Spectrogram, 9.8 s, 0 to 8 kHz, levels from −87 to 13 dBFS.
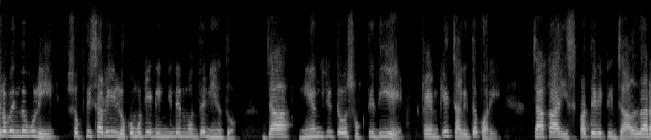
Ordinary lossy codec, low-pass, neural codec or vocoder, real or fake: Opus, 32 kbps; 7.2 kHz; codec, 32 kHz, 1.9 kbps, SNAC; fake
